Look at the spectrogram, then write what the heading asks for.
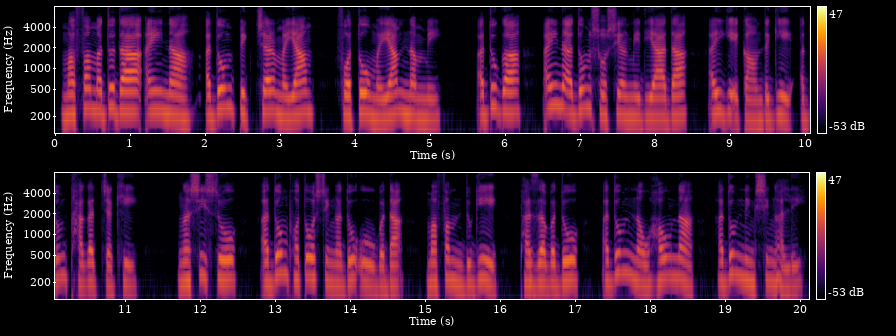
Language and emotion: Manipuri, neutral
